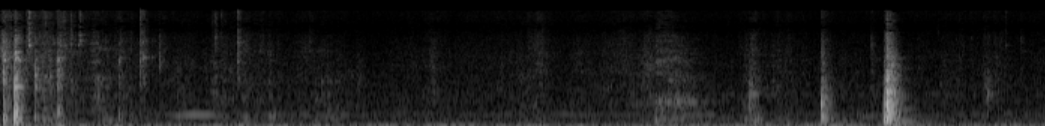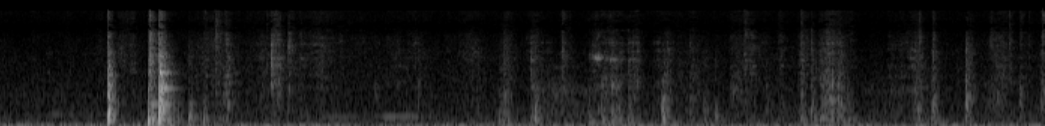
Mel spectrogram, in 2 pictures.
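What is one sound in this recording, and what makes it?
A man taps and scrapes at a ceiling by hand, with sharp knocks now and then.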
